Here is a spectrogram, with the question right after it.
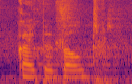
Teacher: Some viewers at home might have heard his T sound more like a D.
